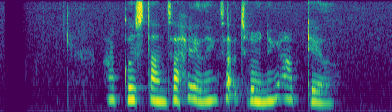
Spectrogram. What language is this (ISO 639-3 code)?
jav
